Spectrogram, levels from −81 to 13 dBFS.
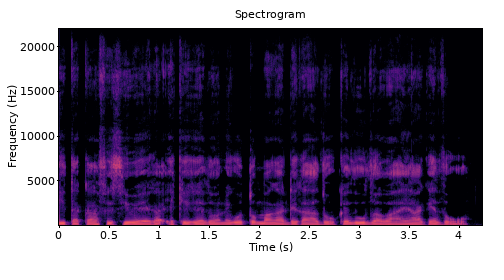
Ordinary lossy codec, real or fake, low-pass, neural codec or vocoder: none; real; none; none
